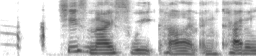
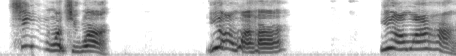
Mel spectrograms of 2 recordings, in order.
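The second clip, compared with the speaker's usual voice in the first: higher and louder, insistent warning; emphatic warning; 13 semitones higher, 8 dB louder than usual. Real, not acted. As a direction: drill it into them. Warning listeners.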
